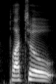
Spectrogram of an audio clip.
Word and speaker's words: plateau: Plateau doesn't have an S. It is pronounced plateau in French as well.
